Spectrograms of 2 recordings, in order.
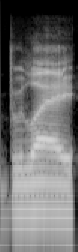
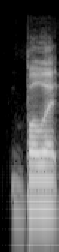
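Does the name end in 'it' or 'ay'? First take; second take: ay; it. First: The name ends with an 'ay' sound. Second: The name ends with an 'it' sound. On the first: "or Boulet" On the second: "depending on how you pronounce it"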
